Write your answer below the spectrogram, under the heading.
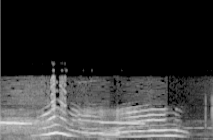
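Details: Pet dog that lives with a cat and often tries to copy it, making a meow-like sound: one drawn-out harmonic moan, rising briefly then sliding and wavering for about three seconds before fading, indoors.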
